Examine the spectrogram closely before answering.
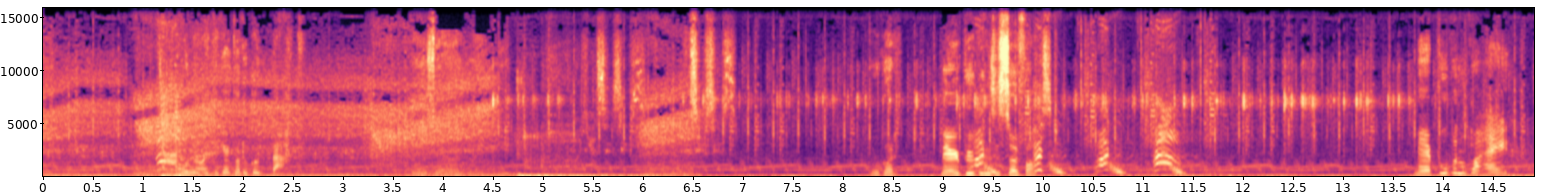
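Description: A young woman speaks casually into a nearby microphone.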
